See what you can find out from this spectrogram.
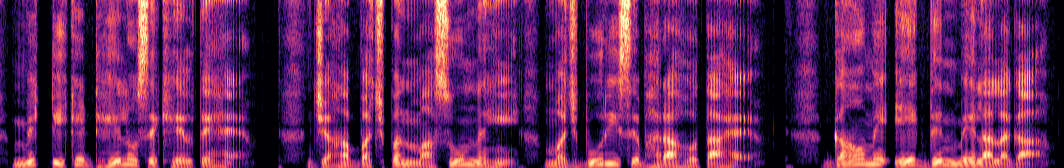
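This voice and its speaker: A man's voice: sits low, a little mellow, no echo, studio quality. A man narrating a story in a dramatic scripted style, speaking to his listeners as friends.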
